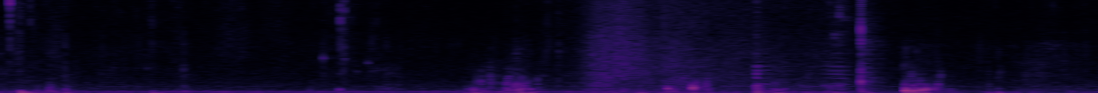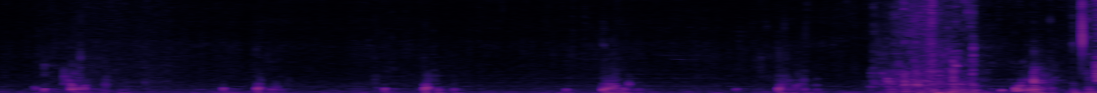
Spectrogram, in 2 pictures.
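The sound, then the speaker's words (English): Wet mouth sounds of someone drinking water: irregular sips, swallows and small liquid squishes over several seconds, with a louder burst near the end and no talking. “Sorry. Drinking water.”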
